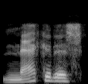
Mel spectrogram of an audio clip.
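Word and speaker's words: Natchitoches: more time no okay it's nakedish that is in louisiana it's nakadocious that's in texas hmm i thought you pronounced it natagocious now i'm gonna look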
